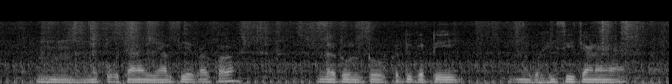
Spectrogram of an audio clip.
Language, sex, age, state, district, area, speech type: Santali, male, 45-60, West Bengal, Malda, rural, spontaneous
